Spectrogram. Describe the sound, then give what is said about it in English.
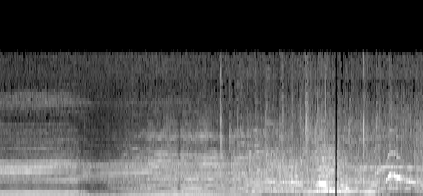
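A sustained musical chord fades into a large studio audience clapping and cheering after a band's first set, with rising whoops over a steady wash of applause that carries on to the end. “Yeah, round of applause here in the studio. There's so many people here.”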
